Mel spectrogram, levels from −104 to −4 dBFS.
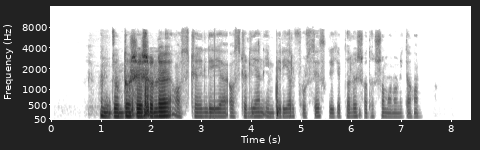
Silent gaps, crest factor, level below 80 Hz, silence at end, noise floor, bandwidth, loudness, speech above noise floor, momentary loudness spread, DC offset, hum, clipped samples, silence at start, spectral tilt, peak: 5.80-5.86 s; 22 dB; -62 dBFS; 1.05 s; under -90 dBFS; 7.6 kHz; -21 LUFS; over 66 dB; 26 LU; under 0.1%; none; under 0.1%; 1 s; -6.5 dB/octave; -4 dBFS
